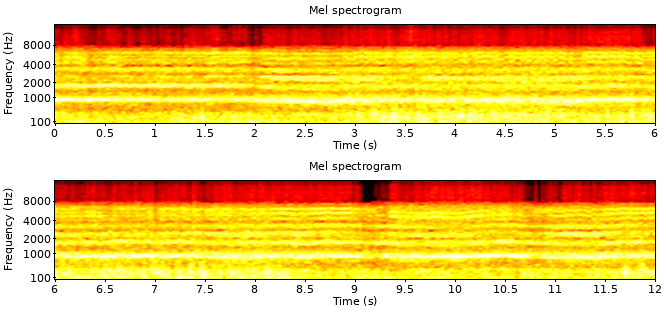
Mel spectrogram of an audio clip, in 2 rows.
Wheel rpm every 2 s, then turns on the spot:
230, 220, 210, 220, 220, 220.
none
